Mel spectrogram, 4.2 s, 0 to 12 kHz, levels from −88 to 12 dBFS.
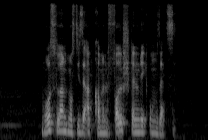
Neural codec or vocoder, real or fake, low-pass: codec, 44.1 kHz, 3.4 kbps, Pupu-Codec; fake; 10.8 kHz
